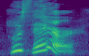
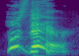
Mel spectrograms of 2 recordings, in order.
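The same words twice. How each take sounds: First: It sounds soft and gentle, like Baby. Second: It sounds grumpy and disgruntled, like Eugenia.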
